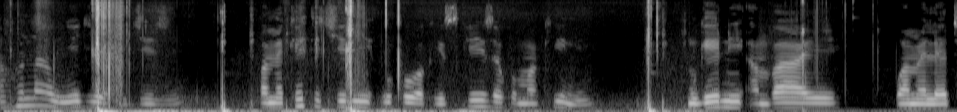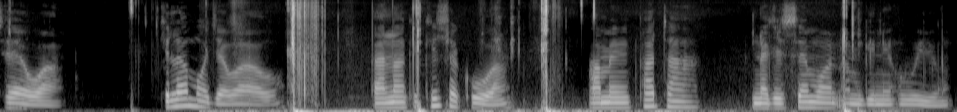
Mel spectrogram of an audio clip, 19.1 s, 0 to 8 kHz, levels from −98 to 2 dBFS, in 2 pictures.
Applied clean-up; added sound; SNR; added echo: neural mask model Resemble Enhance denoiser.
